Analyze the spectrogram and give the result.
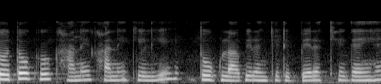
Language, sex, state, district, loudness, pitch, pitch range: Hindi, female, Haryana, Jhajjar, -18 LUFS, 195 Hz, 190-220 Hz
